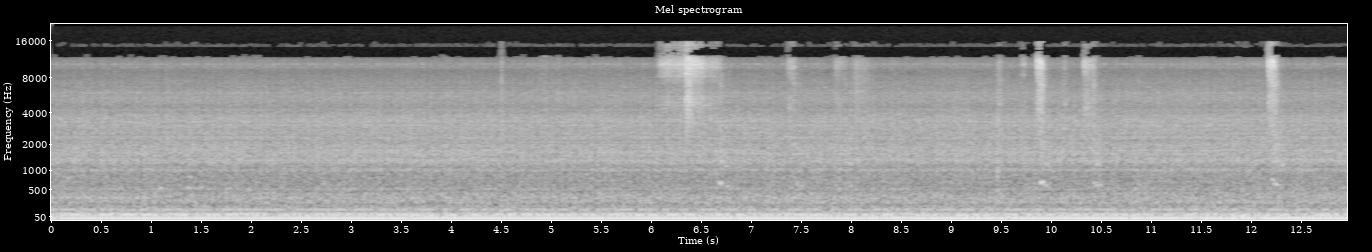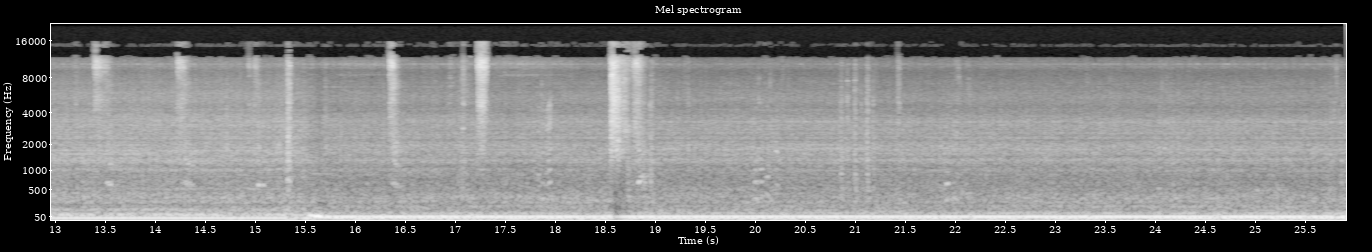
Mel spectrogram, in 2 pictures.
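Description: A truck engine idles with a low, steady rumble that grows louder partway through.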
